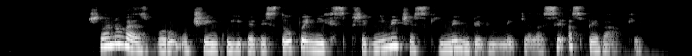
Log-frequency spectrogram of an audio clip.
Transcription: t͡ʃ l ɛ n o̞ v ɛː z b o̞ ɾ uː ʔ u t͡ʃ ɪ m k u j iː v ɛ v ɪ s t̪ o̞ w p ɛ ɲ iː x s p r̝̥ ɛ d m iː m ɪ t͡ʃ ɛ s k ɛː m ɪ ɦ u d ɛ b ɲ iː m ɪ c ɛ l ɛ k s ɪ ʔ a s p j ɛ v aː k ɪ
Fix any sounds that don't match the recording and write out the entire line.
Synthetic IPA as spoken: t͡ʃ l ɛ n o̞ v ɛː z b o̞ ɾ u ʔ u t͡ʃ ɪ ŋ k u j iː v ɛ v ɪ s t̪ o̞ w p ɛ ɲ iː x s p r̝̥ ɛ d ɲ iː m ɪ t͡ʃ ɛ s k iː m ɪ ɦ u d ɛ b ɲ iː m ɪ c ɛ l ɛ s ɪ ʔ a s p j ɛ v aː k ɪ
